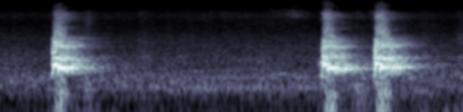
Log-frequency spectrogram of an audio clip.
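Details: Happy Golden Retriever female just back from a bath barks three times: one loud single bark, a long pause, then a quick pair about half a second apart, in a quiet room.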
